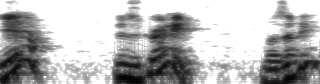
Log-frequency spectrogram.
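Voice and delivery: very sarcastic, swooping sing-song, falsely admiring. Praising a former head coach the other speaker is said to love: sarcastic. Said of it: "are we being sarcastic?".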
